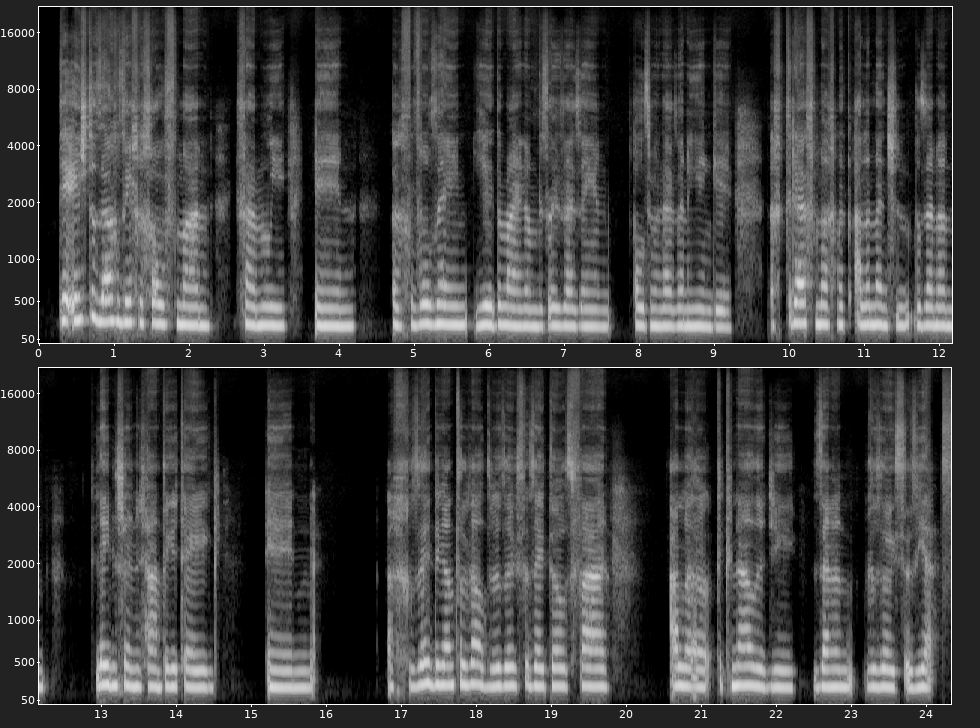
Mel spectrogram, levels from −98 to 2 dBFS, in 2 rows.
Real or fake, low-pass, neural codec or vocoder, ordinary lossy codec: fake; none; codec, 44.1 kHz, 3.4 kbps, Pupu-Codec; none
